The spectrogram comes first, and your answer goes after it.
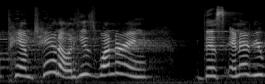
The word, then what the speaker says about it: Pantano: talk about it much because you can't really hear the difference so no one really brings up the weird spelling of pam even though we spell it p-a-n and frank is buying it he's buying this that that it's called pamtano and he's wondering this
